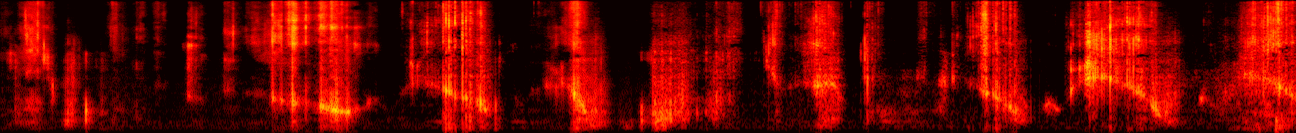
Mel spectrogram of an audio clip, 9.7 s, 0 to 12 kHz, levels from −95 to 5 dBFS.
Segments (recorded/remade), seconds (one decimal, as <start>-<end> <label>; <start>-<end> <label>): 0.0-3.1 remade; 3.1-4.0 recorded; 4.0-4.9 remade; 4.9-9.7 recorded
